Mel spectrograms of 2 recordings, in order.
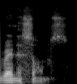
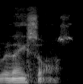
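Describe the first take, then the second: First: It is said with an American pronunciation. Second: It is said with a British pronunciation. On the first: "to the Americans it was the Renaissance" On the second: "Why do you say it like that?"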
